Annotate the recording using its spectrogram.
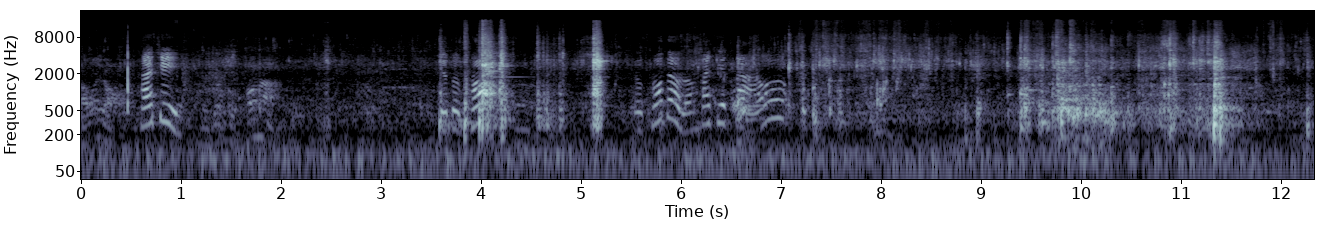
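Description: Dishes clink and clatter against each other.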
